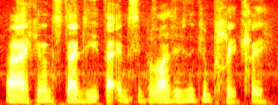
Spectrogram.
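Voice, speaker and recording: A man's voice: mid-range voice, fairly even intonation, fast. A man chatting casually as a stream guest, with a dry sense of humour. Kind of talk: casual chat.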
